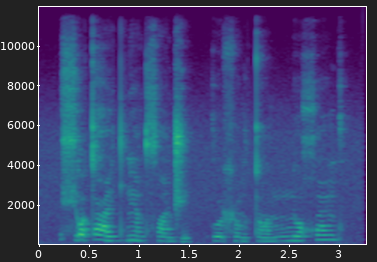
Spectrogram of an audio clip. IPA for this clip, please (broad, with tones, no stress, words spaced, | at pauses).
ɕɔ̰˦dʕi˧dɠĩ˧d sˤẽ˧d͡ʒḭ˧kːu˧ ʂũ˧ɡtɔ̃˧nːu˦ χũ˦ɡ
